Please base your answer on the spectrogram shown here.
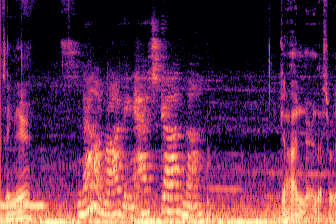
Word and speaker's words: Gardiner: Now arriving at Gardner. Gardner, that's what it's not Gardner, not Gardner, Gardner, okay. Gardiner, I thought so they pronounced it Gardner.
